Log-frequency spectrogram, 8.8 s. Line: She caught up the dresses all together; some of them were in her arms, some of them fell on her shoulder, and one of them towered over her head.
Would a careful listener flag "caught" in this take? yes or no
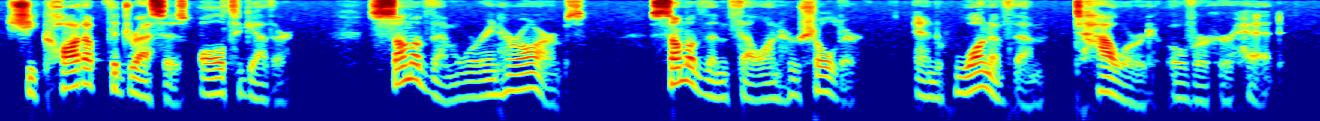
no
